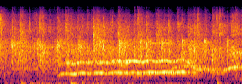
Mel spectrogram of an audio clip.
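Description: Steady audience applause sending off a guest fills the whole clip at a moderate level, a dense patter of many hands, with a sustained tone sliding in partway through and holding above it.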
